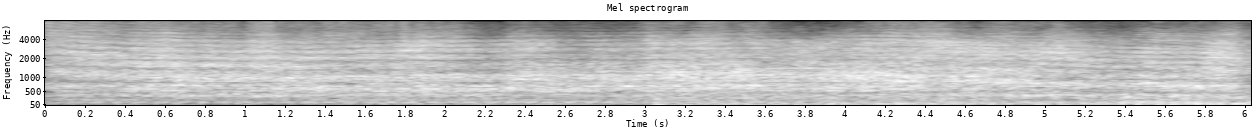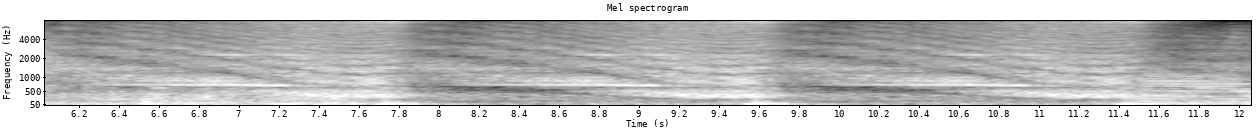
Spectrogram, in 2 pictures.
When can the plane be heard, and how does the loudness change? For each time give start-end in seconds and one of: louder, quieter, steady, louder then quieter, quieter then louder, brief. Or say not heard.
0.0-12.0 steady.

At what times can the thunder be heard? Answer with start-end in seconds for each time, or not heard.
3.0-7.7.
